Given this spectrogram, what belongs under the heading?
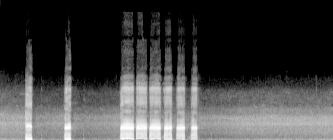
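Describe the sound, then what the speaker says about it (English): Mallard duck quacks during a kayak hunt on public land in New York: two loud, separate quacks, then a quick run of six descending quacks, close and clear over quiet outdoor background. "That was a mallard."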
